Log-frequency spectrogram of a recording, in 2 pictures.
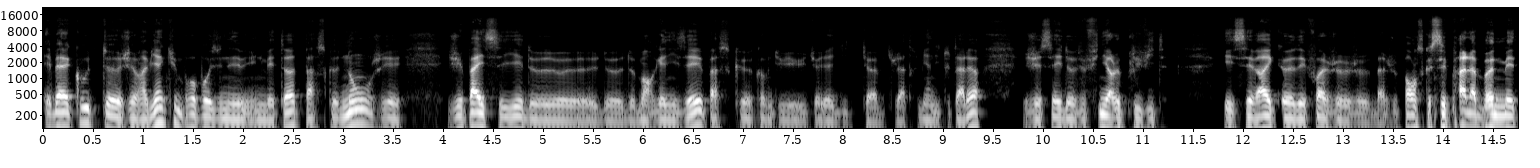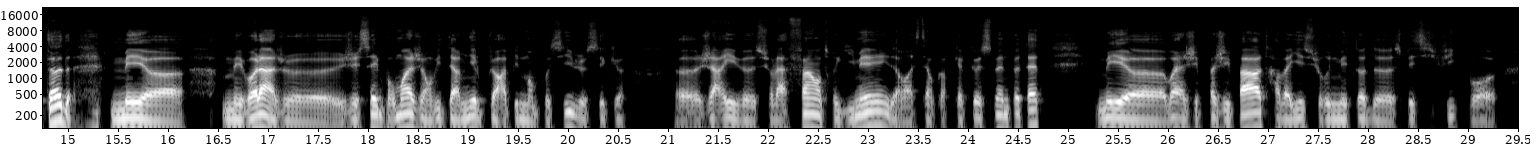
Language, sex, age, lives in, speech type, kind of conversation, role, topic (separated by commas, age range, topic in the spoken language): French, male, 40-44, France, conversation, advice, user, Comment organiser mes pauses pour rester productif toute la journée ?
